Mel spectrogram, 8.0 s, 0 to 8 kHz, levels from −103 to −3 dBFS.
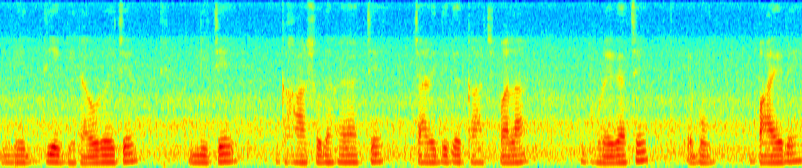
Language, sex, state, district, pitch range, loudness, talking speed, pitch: Bengali, male, West Bengal, Kolkata, 115-130 Hz, -20 LUFS, 120 wpm, 120 Hz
